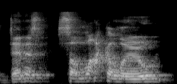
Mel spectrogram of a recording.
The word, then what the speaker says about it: Deniz Solakoglu: for Green level men's soccer his name is Dennis salakalu that's how you pronounce it I'm sure there are a lot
